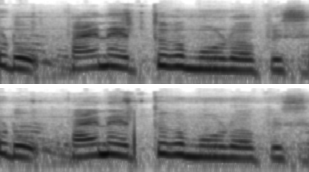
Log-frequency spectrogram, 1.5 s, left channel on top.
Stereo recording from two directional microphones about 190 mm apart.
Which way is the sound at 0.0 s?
10° left (ahead or behind).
